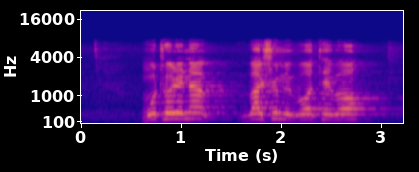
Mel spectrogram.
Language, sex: Venda, male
